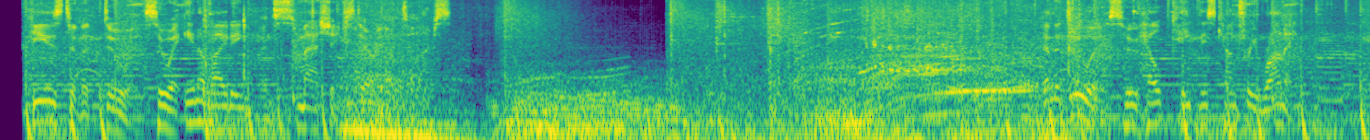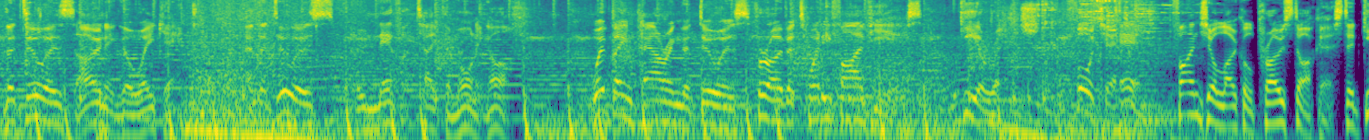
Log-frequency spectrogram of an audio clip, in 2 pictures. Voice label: Broadcast Audio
